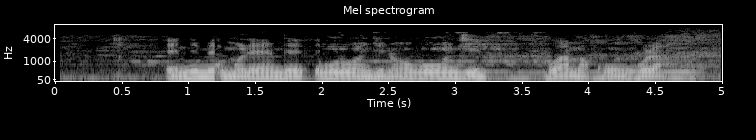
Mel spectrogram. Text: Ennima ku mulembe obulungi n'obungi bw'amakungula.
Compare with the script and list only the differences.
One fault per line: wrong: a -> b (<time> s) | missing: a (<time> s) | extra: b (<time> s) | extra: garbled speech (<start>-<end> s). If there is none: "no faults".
no faults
